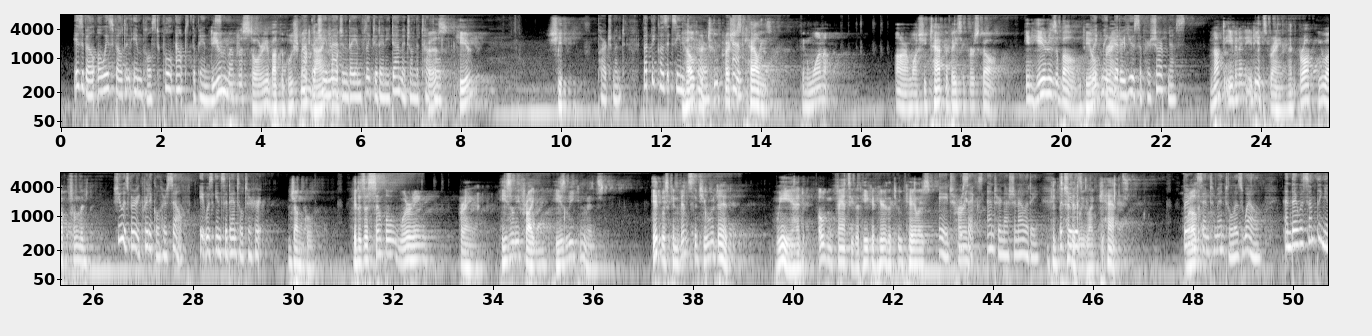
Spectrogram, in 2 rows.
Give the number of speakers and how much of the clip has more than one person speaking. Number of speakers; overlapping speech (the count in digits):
2, about 11%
